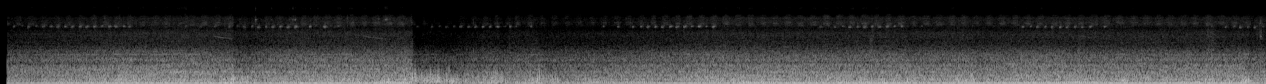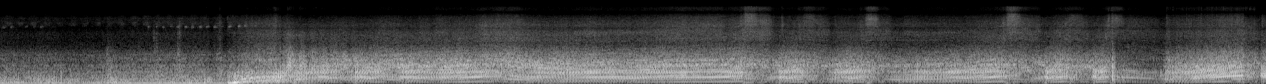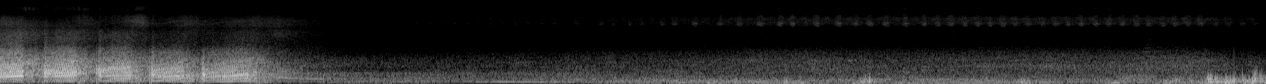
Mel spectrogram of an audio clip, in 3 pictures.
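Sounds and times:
car engine idling and revving: 0.0s - 37.9s.

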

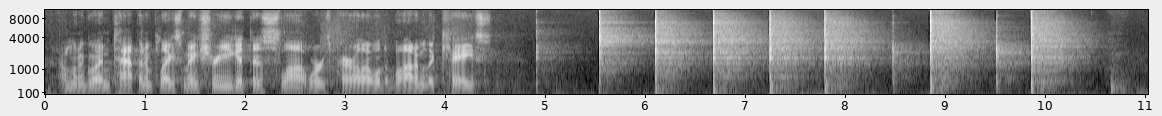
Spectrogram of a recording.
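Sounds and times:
hammer tapping on metal: 4.9s - 10.5s.

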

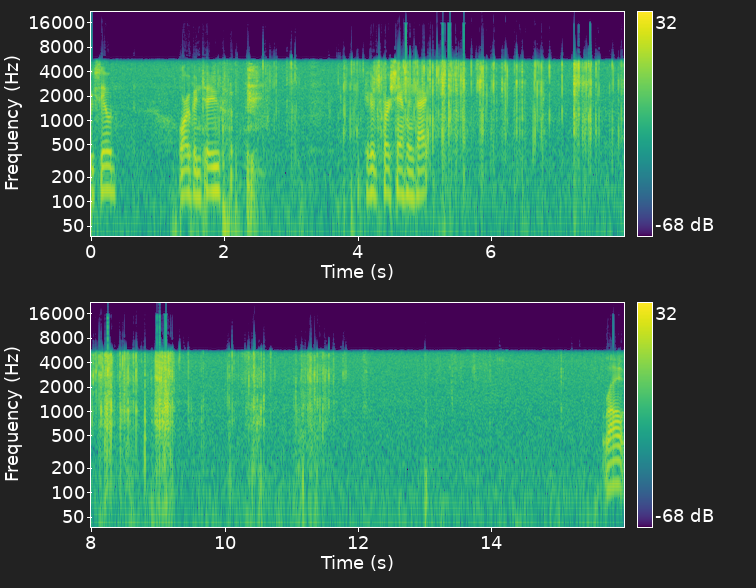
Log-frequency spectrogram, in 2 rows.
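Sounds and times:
foil wrapper tearing and crinkling: 2.0s - 11.9s.

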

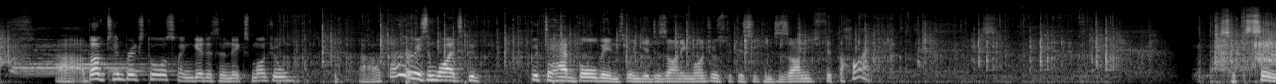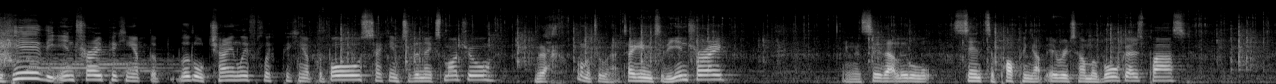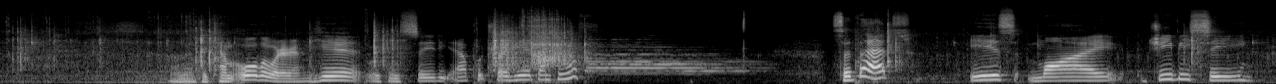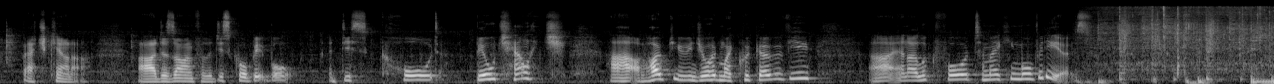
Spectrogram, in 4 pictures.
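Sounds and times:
plastic balls clicking and rattling: 2.7s - 13.0s, 15.8s - 29.6s, 30.4s - 31.4s, 49.1s - 51.0s.

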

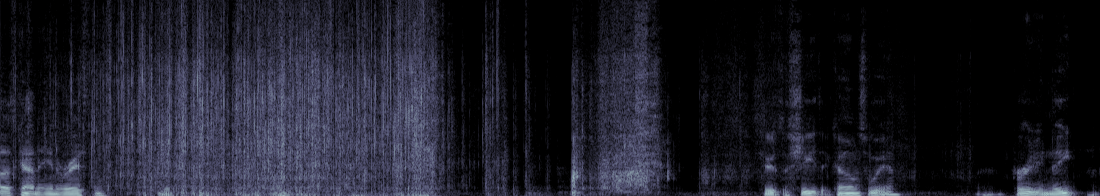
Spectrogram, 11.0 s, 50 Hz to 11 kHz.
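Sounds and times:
plastic bag crinkling: 0.0s - 5.6s.

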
